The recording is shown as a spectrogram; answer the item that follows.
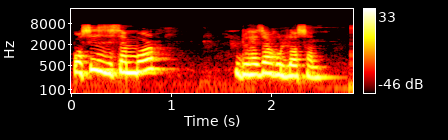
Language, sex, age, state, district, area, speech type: Assamese, female, 30-45, Assam, Dibrugarh, rural, spontaneous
